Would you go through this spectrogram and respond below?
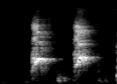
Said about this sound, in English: Yeah, they're literally, there's one on each side of the baby gate and they're barking at each other.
